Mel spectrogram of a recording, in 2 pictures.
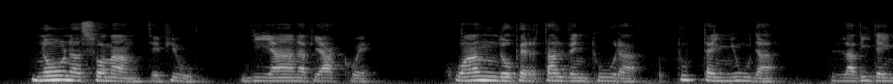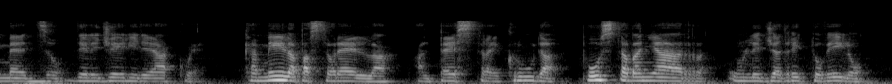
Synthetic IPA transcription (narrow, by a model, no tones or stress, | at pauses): nonalsuamant̪epju | d̪iaːnapjakːwe | kwand̪opert̪alvent̪uːɾat̪ut̪ːaiɲːuːd̪a | laviːd̪aimːɛd̪zːod̪eled͡ʒɛːlid̪eakːwe | kamːelapast̪oɾɛlːaː | lpɛst̪ɾaekːɾuːd̪apʰost̪abaɲːarunled͡ʒːad̪ɾet̪ːoveːlo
